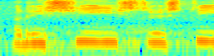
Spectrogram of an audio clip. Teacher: हिंदी में इस स्वर का उच्चारण री के रूप में होता है।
